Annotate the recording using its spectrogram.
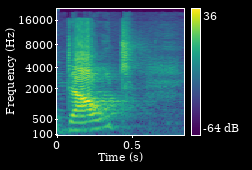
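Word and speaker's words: doubt: भी जी साइलेंट है, डाउट, इसमें बी, कुड, यू साइलेंट है, और वॉक में एल, और वॉक में एल साइलेंट है।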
